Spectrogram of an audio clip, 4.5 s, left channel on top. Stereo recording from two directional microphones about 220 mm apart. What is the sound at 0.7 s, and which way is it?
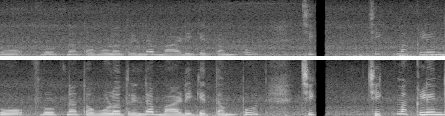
Speech, 45° right (ahead or behind).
